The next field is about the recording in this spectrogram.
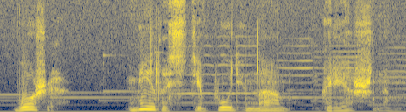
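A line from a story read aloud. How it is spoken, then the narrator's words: Guilty whisper. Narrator (Russian): Наденька виновато прошептала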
